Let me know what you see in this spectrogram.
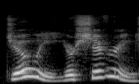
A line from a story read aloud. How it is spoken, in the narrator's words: she cried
